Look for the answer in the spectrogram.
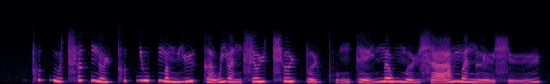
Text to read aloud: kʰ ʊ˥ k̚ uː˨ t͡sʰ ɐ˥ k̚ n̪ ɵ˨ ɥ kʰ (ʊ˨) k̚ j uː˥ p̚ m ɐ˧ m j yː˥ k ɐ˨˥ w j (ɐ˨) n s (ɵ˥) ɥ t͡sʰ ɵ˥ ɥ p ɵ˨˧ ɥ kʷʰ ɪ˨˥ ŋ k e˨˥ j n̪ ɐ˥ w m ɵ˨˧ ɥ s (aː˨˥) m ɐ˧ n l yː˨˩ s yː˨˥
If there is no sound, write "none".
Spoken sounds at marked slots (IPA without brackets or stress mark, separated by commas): ʊ˥, ɐ˨, ɵ˥, aː˨˥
